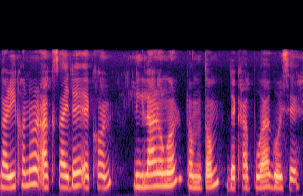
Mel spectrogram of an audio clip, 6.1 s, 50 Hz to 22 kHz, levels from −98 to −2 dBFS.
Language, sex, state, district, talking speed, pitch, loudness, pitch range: Assamese, female, Assam, Sonitpur, 110 wpm, 235 Hz, -17 LUFS, 225-265 Hz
